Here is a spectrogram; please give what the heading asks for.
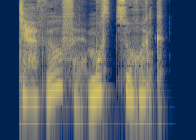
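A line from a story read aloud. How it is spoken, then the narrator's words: Hissing. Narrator (German): zischte Galina ihrem Bruder zu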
